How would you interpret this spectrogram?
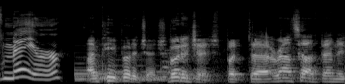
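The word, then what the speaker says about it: Buttigieg: Bend Indiana 'he's mayor i'm people to judge buddha jesh but around South Bend they just called me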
